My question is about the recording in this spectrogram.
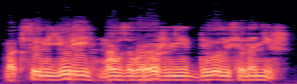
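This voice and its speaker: A man narrates a story in a steady, measured way, with a low, husky voice. The sound is tinny and phone-like, dry with no room echo. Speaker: audiobook reader.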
